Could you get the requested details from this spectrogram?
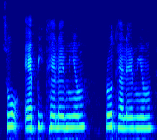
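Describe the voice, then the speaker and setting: Indian woman, exam teacher, very slow measured delivery, slightly high voice, reads questions then gives answers. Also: level tone, darkish tone, clear, resonant tone, dull audio. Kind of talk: quiz-style exam lesson.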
